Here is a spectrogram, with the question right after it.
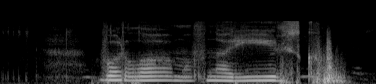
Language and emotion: Russian, sad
